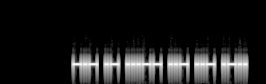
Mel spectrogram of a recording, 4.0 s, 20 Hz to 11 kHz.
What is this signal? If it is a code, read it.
Morse code, heard as a keyed tone, about 30 wpm, 700 Hz. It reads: KA3UUL
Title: USA Call Signs - 6 Characters - 2x Character Spacing - 30wpm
